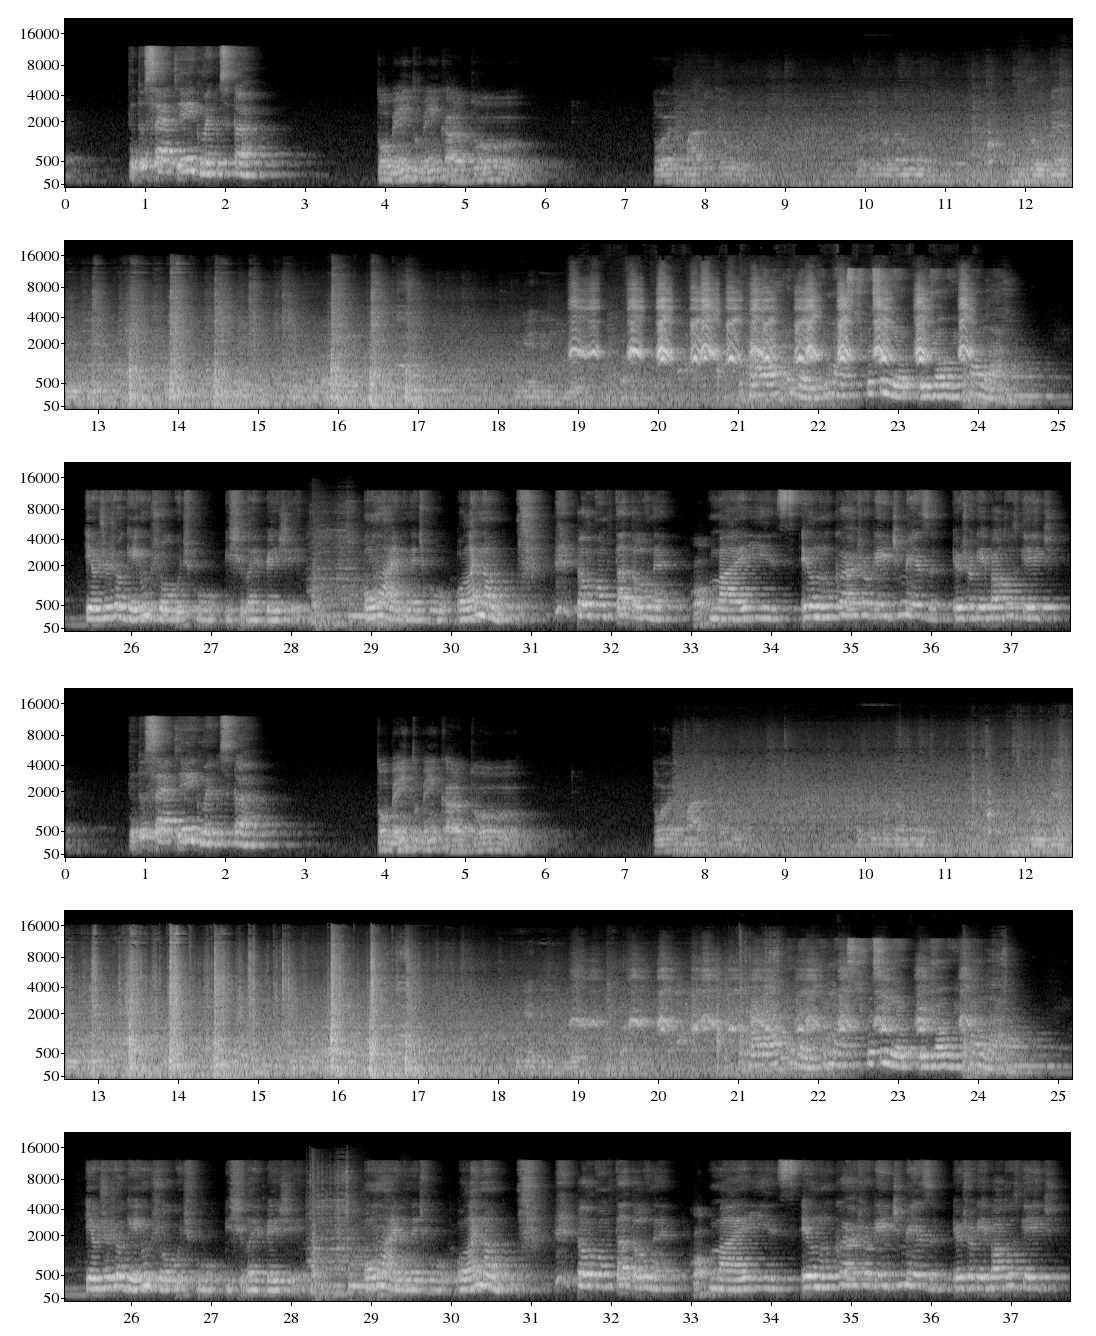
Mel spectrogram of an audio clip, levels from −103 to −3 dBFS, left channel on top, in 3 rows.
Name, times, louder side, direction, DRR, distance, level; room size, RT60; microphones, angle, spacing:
voice 1, 0.8-2.4 21.1-24.4 25.4-28.2 28.9-32.8 33.2-37.6, equal, 20° left, -2 dB, 0.8 m, -29 dB
voice 2, 3.9-5.7 7.4-8.6 9.8-11.2 11.8-13.2 14.3-16.9 18.1-20.0 33.0-33.3, equal, 20° right, -3 dB, 1.5 m, -37 dB
sound 1, 7.6-22.2, right 3 dB, 60° right, 0.7 m, -33 dB
sound 2, 15.6-19.5 20.1-20.2 20.5-20.6 20.9-22.8 23.2-23.4 23.7-27.1 27.3-27.5 28.1-31.2, right 2 dB, 75° right, 1.2 m, -42 dB
Bird vocalization bird call bird song, 18.9-19.3 19.6-23.4 23.7-24.0, left 8 dB, 85° left, 0.5 m, -26 dB
19.0 x 6.4 x 2.3 m, 1.2 s
head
